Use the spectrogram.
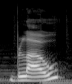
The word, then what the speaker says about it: blauw: short a a o as in the word blow which means blue in Dutch Blau ow as in the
